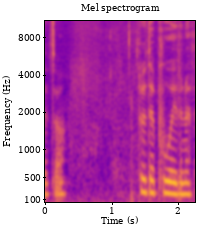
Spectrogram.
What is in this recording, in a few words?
"plwyf", Welsh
